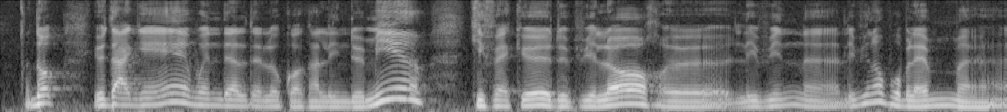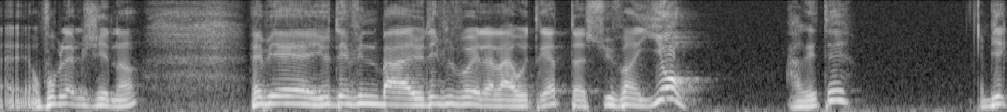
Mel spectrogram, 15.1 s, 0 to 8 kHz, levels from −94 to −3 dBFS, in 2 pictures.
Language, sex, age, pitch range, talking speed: French, male, 30-49, 105-150 Hz, 125 wpm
